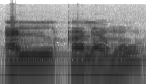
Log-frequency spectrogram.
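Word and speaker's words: القلم: Und bevor ich die andere Beispiel schreibe, das Beispiel schreibe, also Qaf ist ein Mundbuchstabe, deswegen hat man hier keine Shadda und die Lam wird ausgesprochen.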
